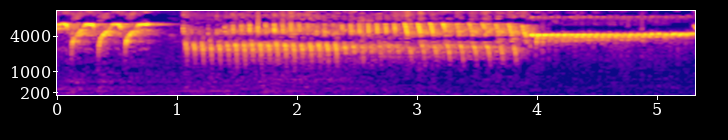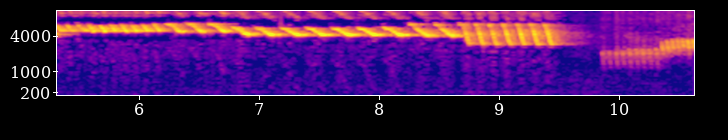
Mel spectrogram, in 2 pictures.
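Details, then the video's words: A Spanish timbrado canary sings a continuous chain of fast rolling trills and buzzy tours, shifting between high and mid pitches every second or two. "canary singing timbrado"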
